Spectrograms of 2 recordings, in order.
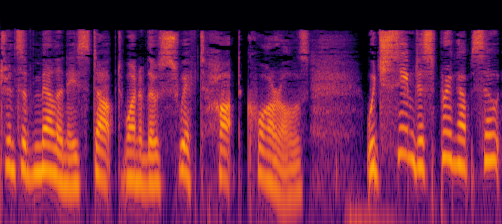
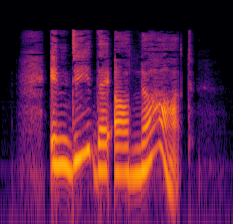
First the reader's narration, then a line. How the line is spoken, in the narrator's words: cried Melanie indignantly, forgetting that Scarlett's eyes were almost that shade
